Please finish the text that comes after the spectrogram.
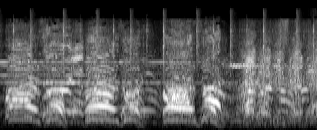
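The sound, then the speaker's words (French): A large crowd of protesters in Russia chants in unison outdoors, demanding a prisoner's release, loud rhythmic bursts of massed voices repeating a slogan roughly every half second, with a sustained roar of many people beneath. “Mais deux jours plus tard, alors qu'il est toujours en prison, des manifestations sont organisées en Russie pour réclamer sa libération.”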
